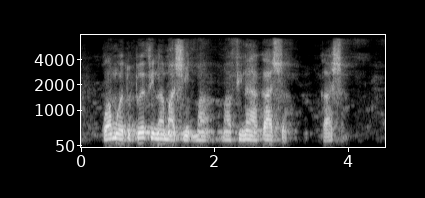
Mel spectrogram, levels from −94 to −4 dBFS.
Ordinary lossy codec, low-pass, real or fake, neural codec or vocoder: MP3, 48 kbps; 7.2 kHz; fake; codec, 44.1 kHz, 7.8 kbps, Pupu-Codec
